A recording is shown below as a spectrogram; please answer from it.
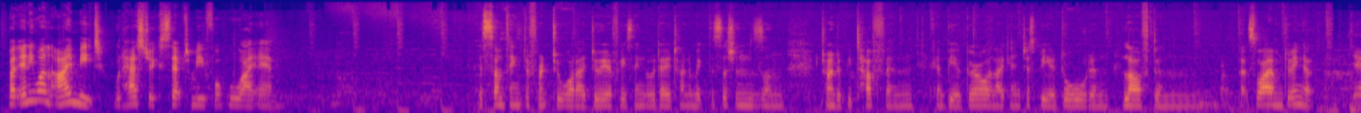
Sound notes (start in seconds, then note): none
